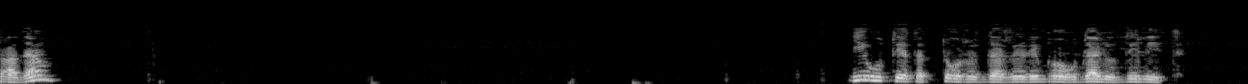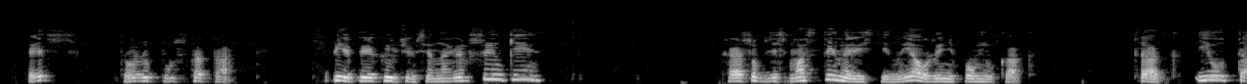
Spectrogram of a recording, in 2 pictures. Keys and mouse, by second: 0.2-1.7 shift+middle drag, 7.3-8.3 middle drag, 10.0 click, 11.5 Delete, 13.8 middle click, 17.6-19.1 middle drag, 19.8 shift+middle click, 22.5 click.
